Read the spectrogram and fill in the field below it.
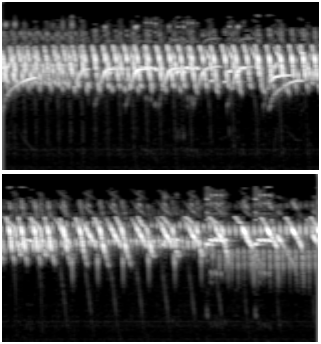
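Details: A canary, recorded to stimulate singing and train young birds, sings a long, fast stream of high, rolling trills and bright chirps.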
